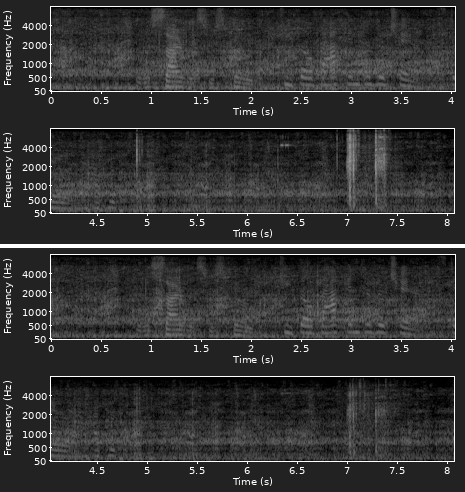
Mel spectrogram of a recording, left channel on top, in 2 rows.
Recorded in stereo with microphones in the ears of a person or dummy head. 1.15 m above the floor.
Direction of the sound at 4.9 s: 45° left (ahead or behind).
